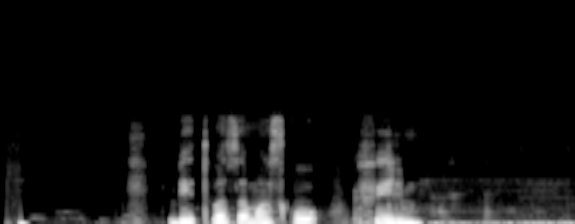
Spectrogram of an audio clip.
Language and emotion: Russian, neutral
